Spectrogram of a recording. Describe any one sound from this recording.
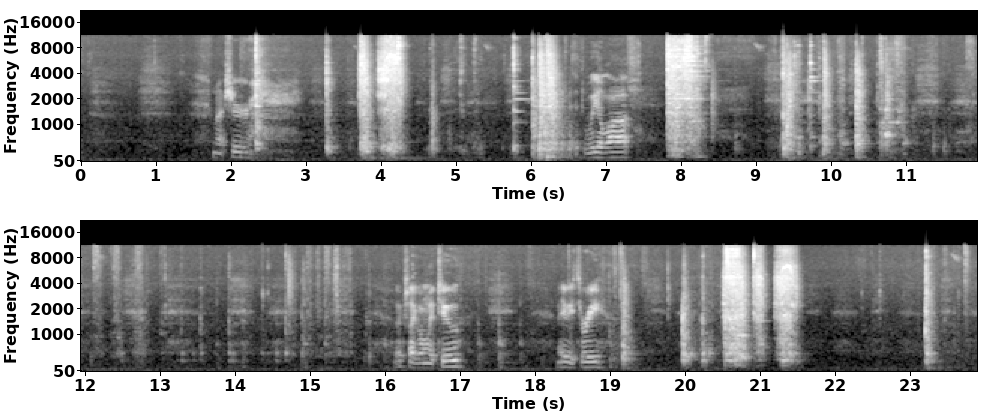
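Plastic parts knock and scrape against each other.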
